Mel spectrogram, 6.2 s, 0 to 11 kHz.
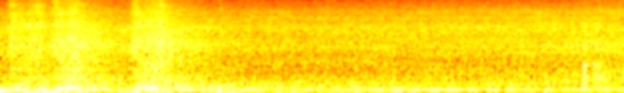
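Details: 1952 Chevy Styleline Deluxe petrol engine after cleaning debris from the Rochester carb needle, ticks over steadily after a brief blip with an even low beat; idling fine.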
